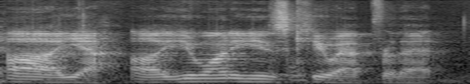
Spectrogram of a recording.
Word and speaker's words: QooApp: You want to use QApp for that. Q app? Yeah, it's spelled QOOAPP. Quap?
